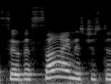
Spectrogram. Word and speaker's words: sine: okay first of all do not pronounce this sin because it's just short for sign and we usually don't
